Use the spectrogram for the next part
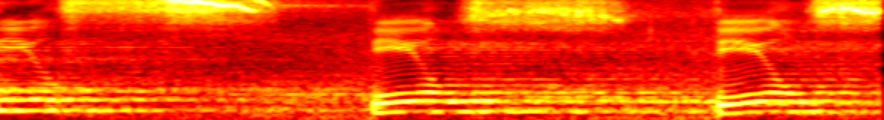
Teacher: ada suara desis ya yang keluar dari ujung lidah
